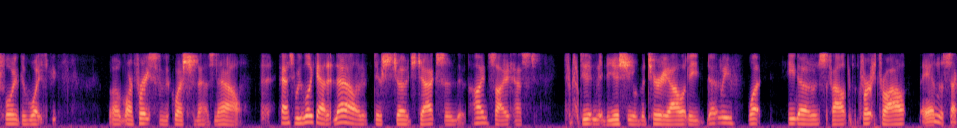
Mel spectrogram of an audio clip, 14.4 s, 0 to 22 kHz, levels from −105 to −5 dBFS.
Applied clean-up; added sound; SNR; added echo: neural diffusion model UNIVERSE++.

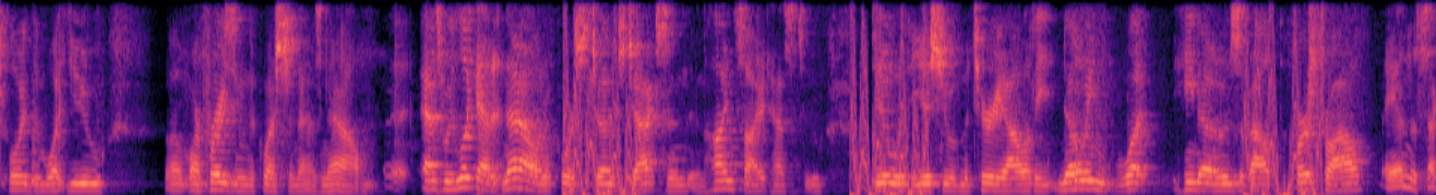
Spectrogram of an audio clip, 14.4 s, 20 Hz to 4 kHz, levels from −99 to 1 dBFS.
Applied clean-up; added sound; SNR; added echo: none; Scratching (performance technique); 6 dB; none.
